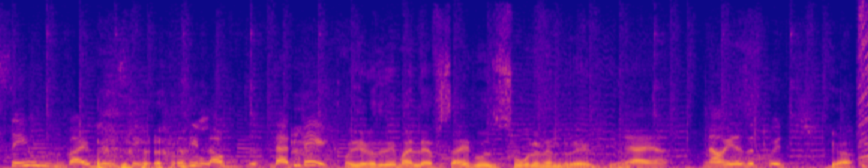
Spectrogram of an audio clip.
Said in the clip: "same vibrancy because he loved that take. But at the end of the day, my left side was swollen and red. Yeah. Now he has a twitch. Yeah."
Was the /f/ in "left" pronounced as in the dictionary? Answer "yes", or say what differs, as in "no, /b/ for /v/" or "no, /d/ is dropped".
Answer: yes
